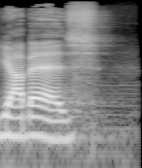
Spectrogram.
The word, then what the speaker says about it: Jabez: The reason that this all connects is his name Jabez, or what was probably pronounced closer to Yabez, sounded like the Hebrew word for pain.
